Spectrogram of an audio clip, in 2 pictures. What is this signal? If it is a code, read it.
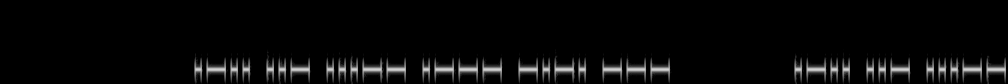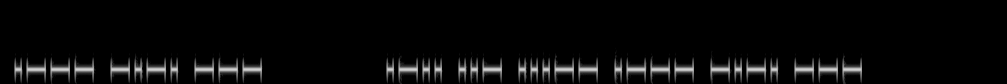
Morse code, heard as a keyed tone, about 20 wpm, 700 Hz. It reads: LU3JCO LU3JCO LU3JCO
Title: DXCC-100 Call Signs - 6 Characters - Repeated 3x - 20wpm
